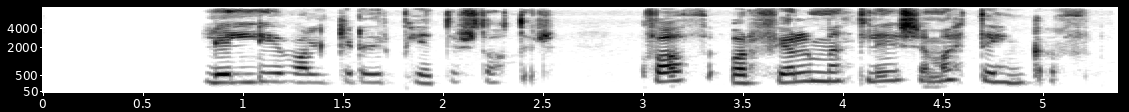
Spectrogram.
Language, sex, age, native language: Icelandic, female, 18-19, Icelandic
